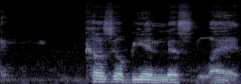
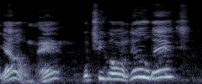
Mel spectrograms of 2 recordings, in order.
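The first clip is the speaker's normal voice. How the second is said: rising high mock lecture; lightly voiced preachy coach; imitating Kevin Samuels; 11 semitones higher than usual. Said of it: "He was telling him".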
